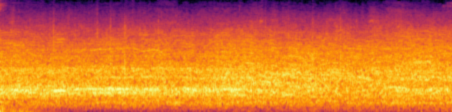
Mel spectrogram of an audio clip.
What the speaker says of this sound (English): And you can hear the ovation from the crowd as Andre goes into what he calls sacred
